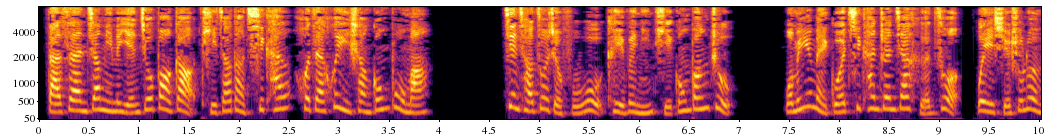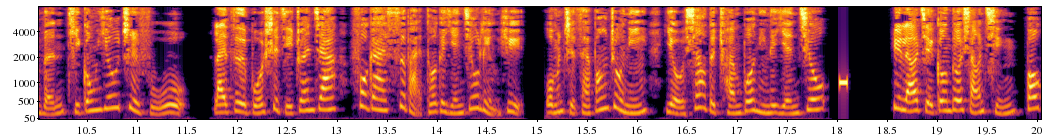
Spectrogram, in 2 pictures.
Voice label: Chinese Mandarin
